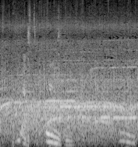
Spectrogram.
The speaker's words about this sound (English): And they have some stuff here. Like, they have the cheering thing, news, like,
